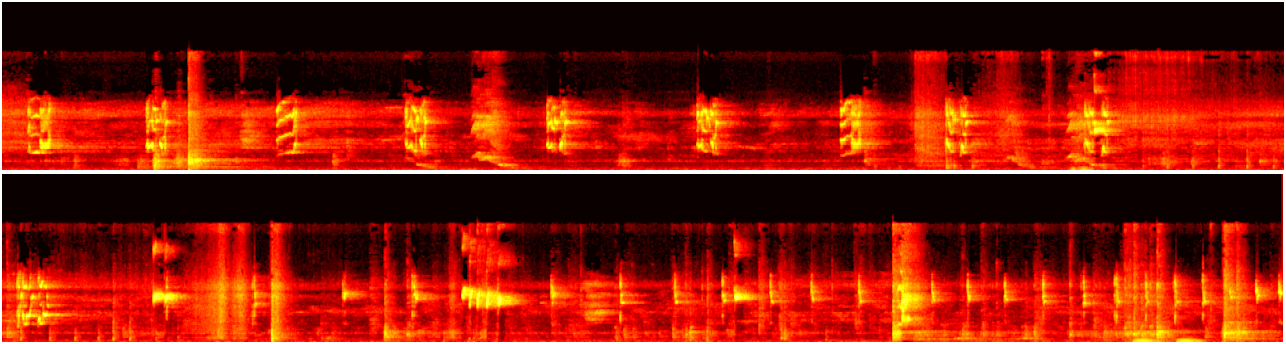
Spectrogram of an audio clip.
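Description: Pet lovebirds chirp and squawk close by in a long run of sharp, high, repeated calls with short pauses. A person talks at times under the calls.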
